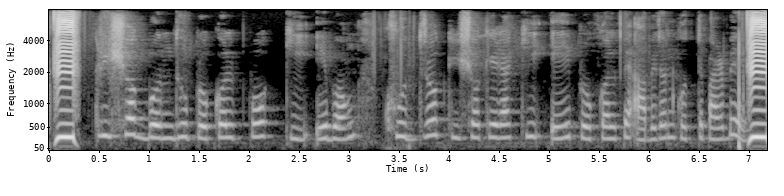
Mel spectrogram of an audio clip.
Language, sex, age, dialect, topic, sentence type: Bengali, female, 18-24, Rajbangshi, agriculture, question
